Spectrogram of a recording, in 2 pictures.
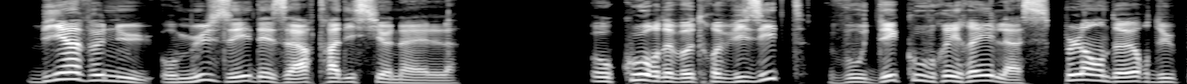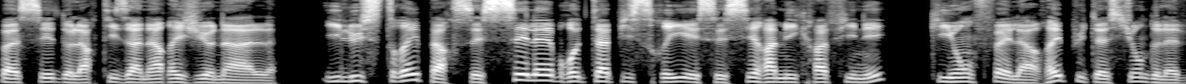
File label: AUDIO GUIDE museum, Professionnal male voice over talent delivers native French voiceovers; Touristische Führungen; Museen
